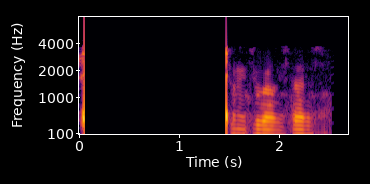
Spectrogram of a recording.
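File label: Police Northeast District Disp, radio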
